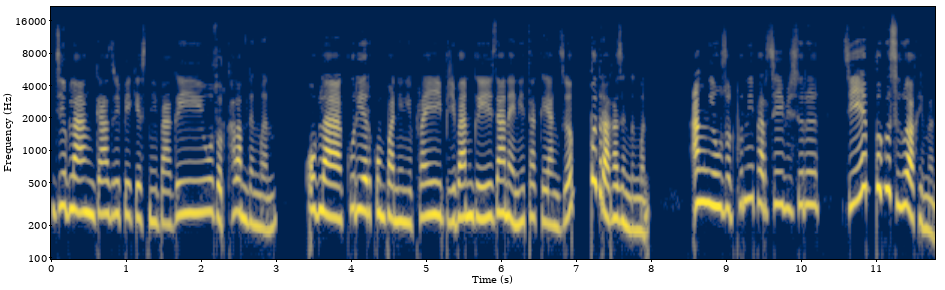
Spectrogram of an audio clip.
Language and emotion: Bodo, disgusted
